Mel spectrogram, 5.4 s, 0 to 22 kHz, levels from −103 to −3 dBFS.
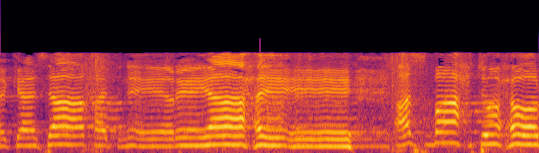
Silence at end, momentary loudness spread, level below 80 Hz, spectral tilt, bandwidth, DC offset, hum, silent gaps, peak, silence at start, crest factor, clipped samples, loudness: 0 s; 11 LU; -42 dBFS; -8 dB/octave; 5.4 kHz; under 0.1%; none; none; 0 dBFS; 0 s; 16 dB; under 0.1%; -16 LUFS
